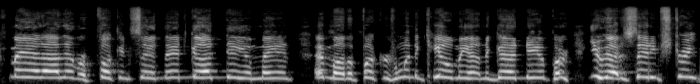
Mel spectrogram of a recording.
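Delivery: very high, panicked begging; hammed-up terrified begging. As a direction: squeal for rescue. Tim begging Kenny for help.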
